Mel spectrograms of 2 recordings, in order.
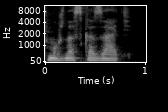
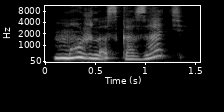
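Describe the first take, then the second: First: Said in the usual way. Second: High, slow, rising disbelief; taken aback. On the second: Acted. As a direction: echo it stunned. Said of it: "опешила я".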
